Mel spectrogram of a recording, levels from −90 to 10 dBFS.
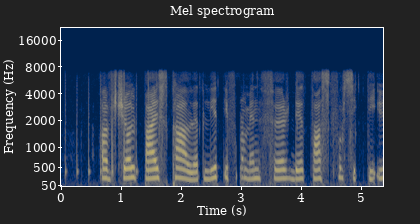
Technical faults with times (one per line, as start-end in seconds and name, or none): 0.06-1.46 train of clicks
0.91-0.96 lost AMR speech frames
2.92-3.12 lost AMR speech frames
4.45-4.49 lost AMR speech frames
